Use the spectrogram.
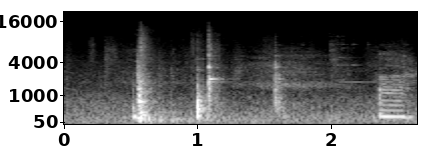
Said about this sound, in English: sets a frying pan on the burner.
